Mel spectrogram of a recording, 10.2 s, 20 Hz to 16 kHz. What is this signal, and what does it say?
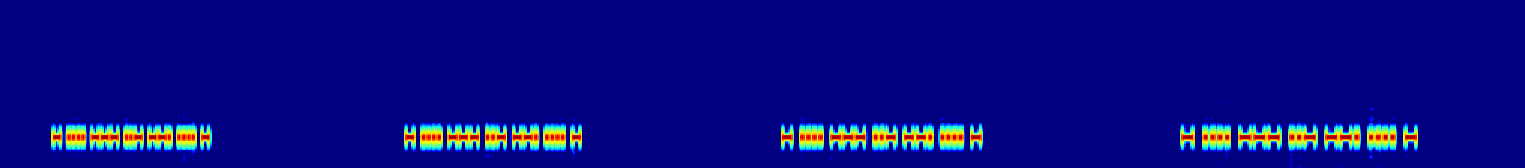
Morse code, heard as a keyed tone, about 65 wpm, 700 Hz. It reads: THOUGHT THOUGHT THOUGHT THOUGHT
